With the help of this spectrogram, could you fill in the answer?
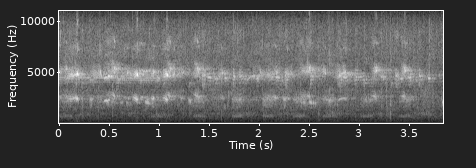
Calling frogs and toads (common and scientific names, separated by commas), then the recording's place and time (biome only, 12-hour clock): Elachistocleis matogrosso, lesser tree frog (Dendropsophus minutus), dwarf tree frog (Dendropsophus nanus), Pithecopus azureus, Chaco tree frog (Boana raniceps)
Cerrado, 9:15pm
